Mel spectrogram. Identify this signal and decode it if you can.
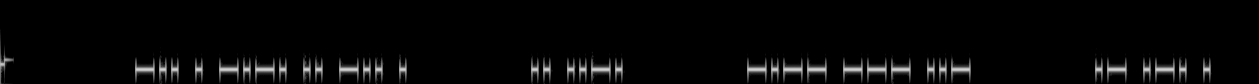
Morse code, heard as a keyed tone, about 20 wpm, 700 Hz. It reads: DECIDE IF YOU ARE
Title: 3x Word-Spacing - Sentences from Top 500 Words - 20wpm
